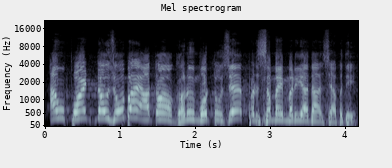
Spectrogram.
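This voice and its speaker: A man telling a devotional story in an animated, dramatic, lecturing way. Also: extremely high pitch, moderate pace, dull audio. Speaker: religious storyteller.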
